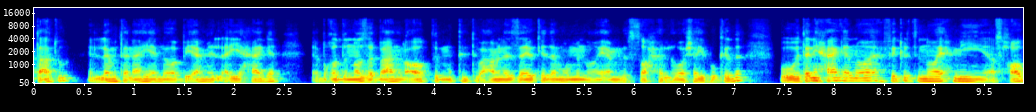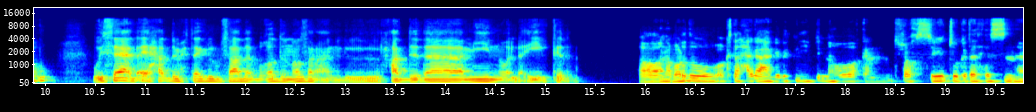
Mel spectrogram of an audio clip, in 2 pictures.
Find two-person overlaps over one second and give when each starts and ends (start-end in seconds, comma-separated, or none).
none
